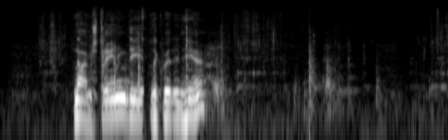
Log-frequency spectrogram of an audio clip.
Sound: liquid noises

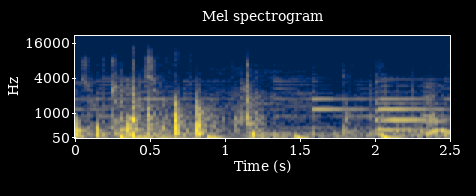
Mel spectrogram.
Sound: knocking

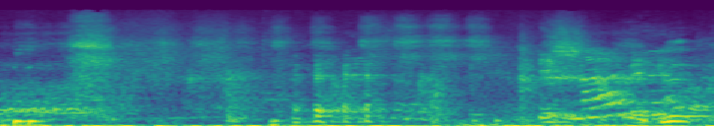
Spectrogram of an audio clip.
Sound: chuckles

